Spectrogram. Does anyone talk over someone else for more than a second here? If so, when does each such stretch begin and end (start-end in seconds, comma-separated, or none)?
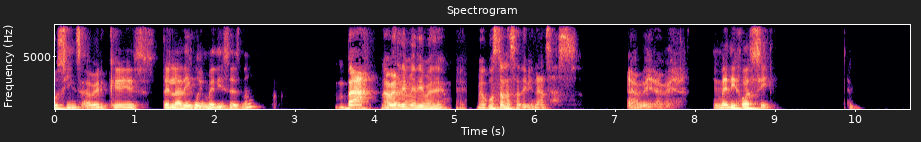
none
